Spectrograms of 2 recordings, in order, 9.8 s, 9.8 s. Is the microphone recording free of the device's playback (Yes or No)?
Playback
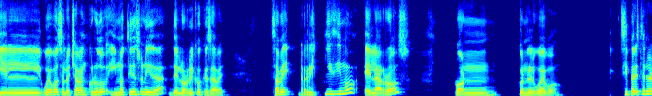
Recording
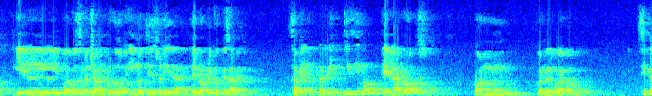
No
